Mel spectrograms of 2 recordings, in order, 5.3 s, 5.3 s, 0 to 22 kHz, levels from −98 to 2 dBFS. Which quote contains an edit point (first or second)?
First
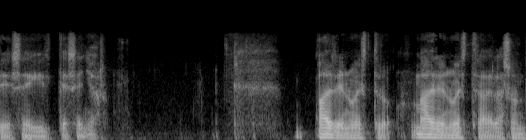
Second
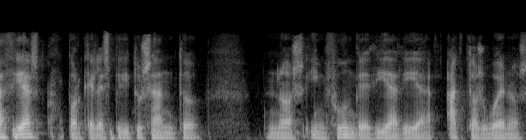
second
